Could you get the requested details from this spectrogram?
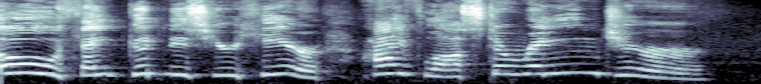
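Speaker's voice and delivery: character voice pitched way up, very loud. Acting out an introduction scene, in an Alpha 5 voice. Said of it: "just because I really love doing this voice".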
